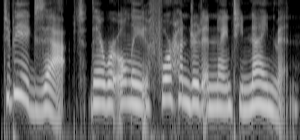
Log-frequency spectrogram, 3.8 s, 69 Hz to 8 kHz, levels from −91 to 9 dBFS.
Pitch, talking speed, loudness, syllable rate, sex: 225 Hz, 190 wpm, -20 LUFS, 5.2 syllables/s, female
